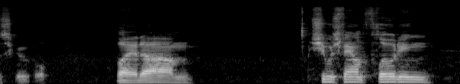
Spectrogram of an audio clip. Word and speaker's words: Schuylkill: the Schuylkill River, and a lot of people mispronounce that when they read it, that aren't from the area. I mean, those of us from the area, we know it as the Schuylkill, but she was found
